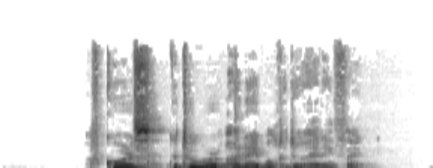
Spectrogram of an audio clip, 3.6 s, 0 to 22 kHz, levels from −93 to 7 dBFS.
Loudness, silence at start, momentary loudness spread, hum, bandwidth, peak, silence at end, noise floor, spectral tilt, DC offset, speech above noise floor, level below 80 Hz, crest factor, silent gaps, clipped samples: -17 LUFS; 0.75 s; 20 LU; none; 17 kHz; -2 dBFS; 0.6 s; -87 dBFS; -5 dB/octave; under 0.1%; 69 dB; -56 dBFS; 18 dB; none; under 0.1%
